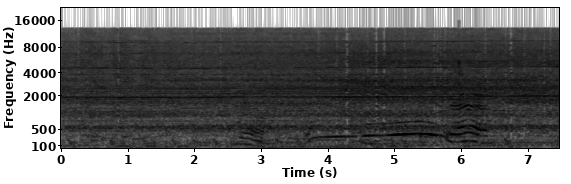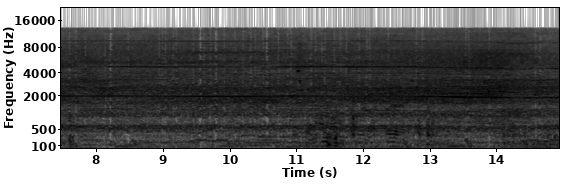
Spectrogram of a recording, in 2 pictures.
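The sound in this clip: An electric mixer whisks with a loud, continuous, steady whir that barely changes over its length, and a voice is briefly heard over it early on.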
